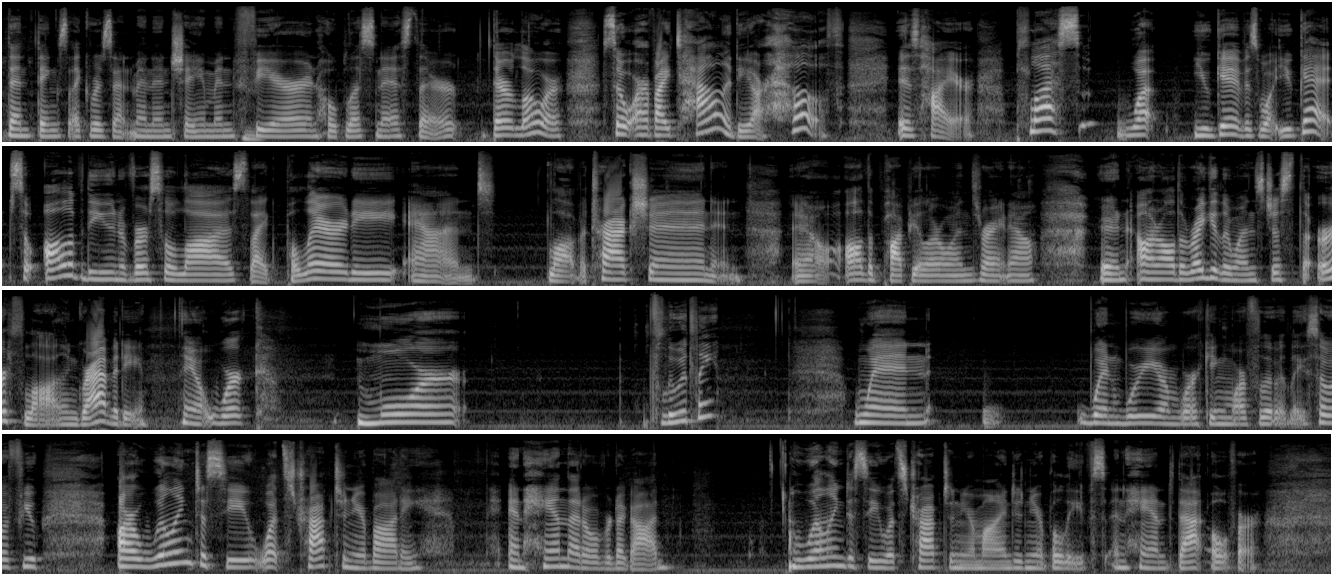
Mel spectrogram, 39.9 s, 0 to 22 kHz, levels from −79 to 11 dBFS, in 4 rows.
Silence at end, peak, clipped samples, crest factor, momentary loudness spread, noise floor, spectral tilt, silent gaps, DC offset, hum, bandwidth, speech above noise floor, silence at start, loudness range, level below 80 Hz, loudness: 0 s; -2 dBFS; under 0.1%; 20 dB; 12 LU; -49 dBFS; -3 dB/octave; none; under 0.1%; none; 19.5 kHz; 28 dB; 0 s; 6 LU; -56 dBFS; -20 LUFS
